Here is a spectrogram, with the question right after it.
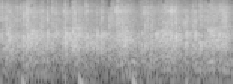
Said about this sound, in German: Kleiner Applaus und für den Verein.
